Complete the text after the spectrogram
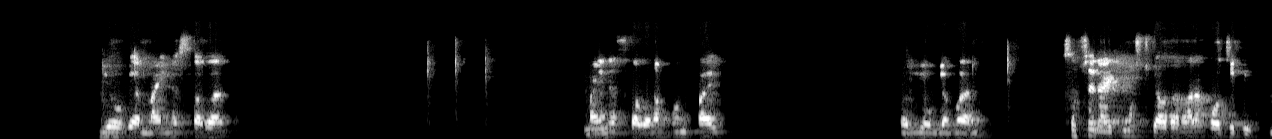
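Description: A man explains calmly and clearly, close by.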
